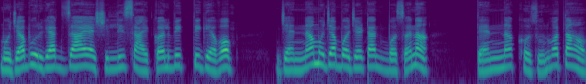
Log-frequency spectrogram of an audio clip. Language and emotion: Goan Konkani, sad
